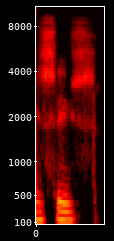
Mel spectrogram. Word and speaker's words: Seuss: Zeus the Dr Seuss isn't it pronounced Dr so but people like me say Seuss wow what a legend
